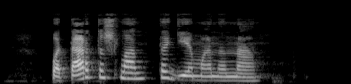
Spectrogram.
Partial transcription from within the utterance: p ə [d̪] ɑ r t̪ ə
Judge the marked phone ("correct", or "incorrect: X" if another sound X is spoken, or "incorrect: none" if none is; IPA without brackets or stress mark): incorrect: t̪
